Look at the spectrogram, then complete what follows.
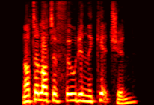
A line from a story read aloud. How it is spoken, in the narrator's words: Salrana called out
